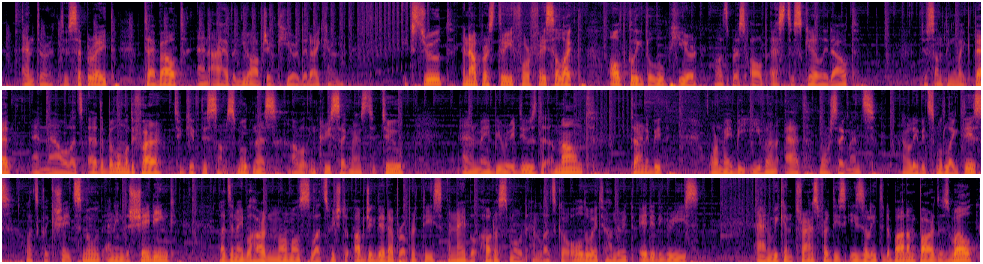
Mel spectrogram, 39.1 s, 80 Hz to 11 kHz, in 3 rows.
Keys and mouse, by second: 0.7 Tab, 2.9 Tab, 3.6 a, 4.8 e, 6.8 3, 7.9 alt+click, 9.6 alt+s, 12.2 Tab, 13.9 click, 16.4 click, 18.5-22.1 shift+drag, 24.2-25.8 right drag, 27.0 click, 28.4 click, 29.8 click, 31.7 click, 32.7 click.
